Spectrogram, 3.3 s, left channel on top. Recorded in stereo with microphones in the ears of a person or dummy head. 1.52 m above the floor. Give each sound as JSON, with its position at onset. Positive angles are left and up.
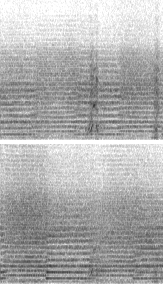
{"t": 1.7, "sound": "a zipper", "side_deg": 70, "distance_m": 4.0}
